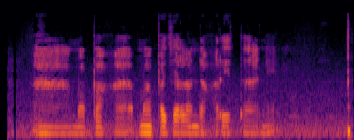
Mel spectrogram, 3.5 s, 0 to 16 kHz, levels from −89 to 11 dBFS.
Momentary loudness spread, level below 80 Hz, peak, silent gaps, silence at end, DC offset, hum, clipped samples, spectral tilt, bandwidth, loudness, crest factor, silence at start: 18 LU; -56 dBFS; -6 dBFS; none; 0 s; under 0.1%; none; under 0.1%; -6 dB/octave; 11 kHz; -27 LUFS; 20 dB; 0.1 s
